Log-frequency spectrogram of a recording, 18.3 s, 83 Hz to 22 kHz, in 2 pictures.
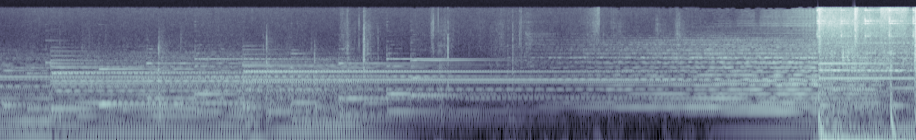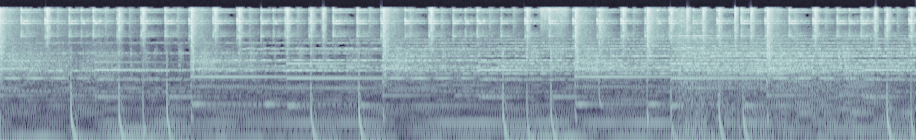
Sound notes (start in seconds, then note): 2.4 footsteps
